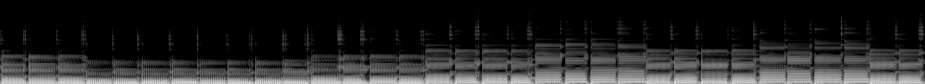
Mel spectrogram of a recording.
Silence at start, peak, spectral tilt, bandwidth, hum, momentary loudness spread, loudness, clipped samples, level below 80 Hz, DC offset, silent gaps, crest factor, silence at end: 0 s; -4 dBFS; -11 dB/octave; 5.8 kHz; none; 3 LU; -18 LUFS; under 0.1%; -20 dBFS; under 0.1%; none; 12 dB; 0 s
